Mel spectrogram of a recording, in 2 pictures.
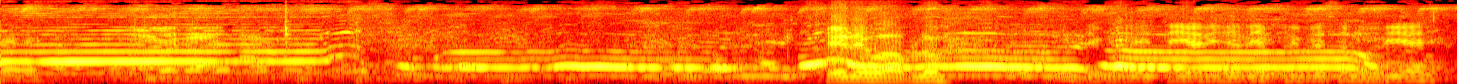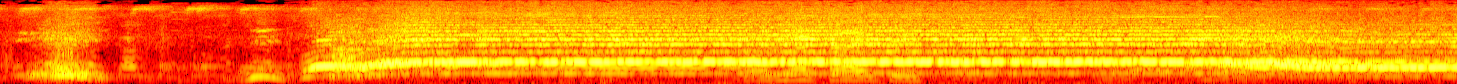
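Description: A group of men chant loudly in long, held notes.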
